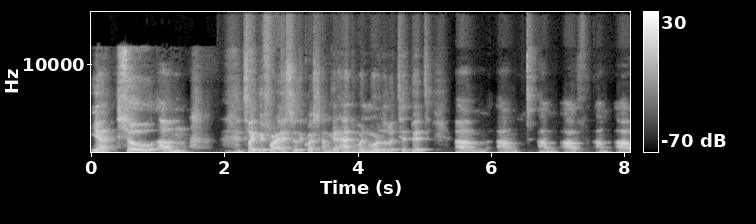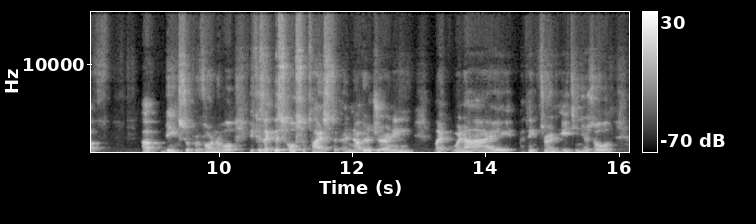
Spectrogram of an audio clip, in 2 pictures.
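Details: 44-year-old man who has stuttered all his life, since at least age five, with a family history on his father's side; uses "um" and "like" to transition, and sometimes words don't come out; stuttering.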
